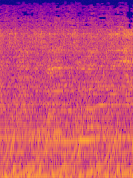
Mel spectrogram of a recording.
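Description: Reel 'Em In! slot machine playing its bonus-round music, with a run of quick rising sweeps while the fish on the reels are tallied into the scores.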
